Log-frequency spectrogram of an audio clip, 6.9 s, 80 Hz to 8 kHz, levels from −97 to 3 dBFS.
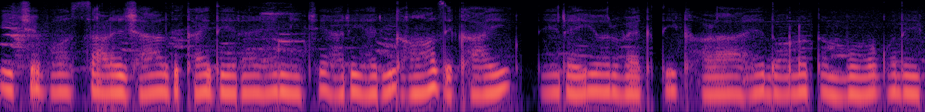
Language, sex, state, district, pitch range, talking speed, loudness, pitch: Hindi, female, Uttar Pradesh, Budaun, 175-185 Hz, 205 wpm, -36 LUFS, 180 Hz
